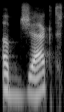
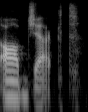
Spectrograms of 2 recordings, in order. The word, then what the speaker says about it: object: object to the object they both look like object or object whichever way you want to look at it the word is spelled the same but it's pronounced differently so I i'm so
